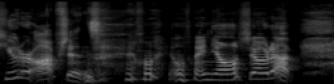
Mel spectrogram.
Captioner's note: laughing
